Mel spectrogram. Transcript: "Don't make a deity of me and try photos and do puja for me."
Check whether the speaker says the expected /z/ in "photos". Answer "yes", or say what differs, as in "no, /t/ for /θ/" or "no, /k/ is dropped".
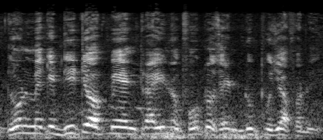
no, /s/ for /z/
